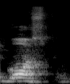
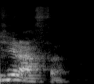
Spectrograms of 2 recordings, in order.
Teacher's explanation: Esse som é sempre oclusivo, é sempre o som de G, de gosto, nunca o som de G em girafa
